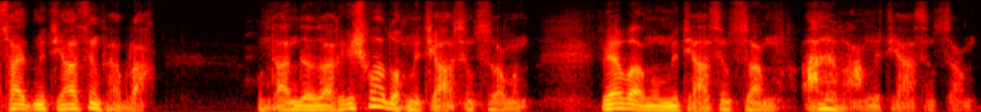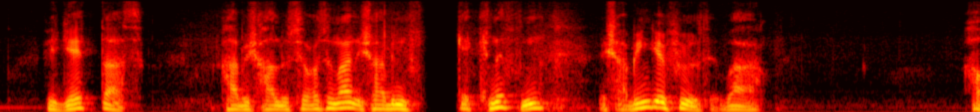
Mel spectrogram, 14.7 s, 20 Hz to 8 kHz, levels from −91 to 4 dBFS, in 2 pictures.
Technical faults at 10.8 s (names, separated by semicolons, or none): long network dropout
